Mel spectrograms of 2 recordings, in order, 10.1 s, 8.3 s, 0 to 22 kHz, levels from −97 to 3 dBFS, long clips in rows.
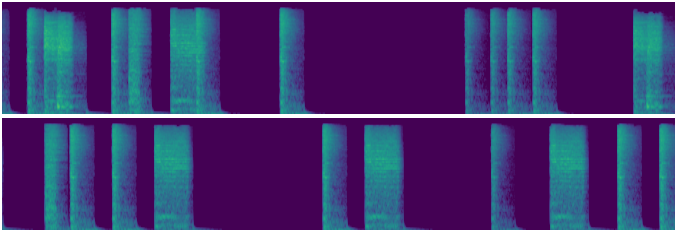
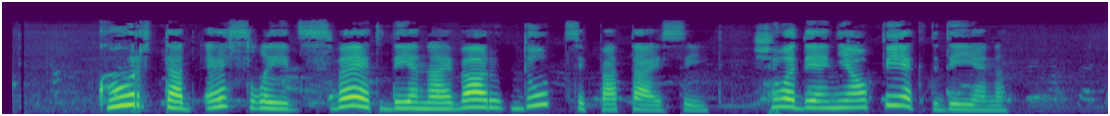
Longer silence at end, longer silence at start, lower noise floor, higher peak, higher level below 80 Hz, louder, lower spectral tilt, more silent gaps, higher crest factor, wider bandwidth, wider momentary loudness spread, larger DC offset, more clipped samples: second, 0 s vs 0.55 s; second, 0.2 s vs 0.75 s; first, under -90 dBFS vs -56 dBFS; about the same, -8 dBFS vs -6 dBFS; first, -58 dBFS vs -76 dBFS; second, -27 LUFS vs -22 LUFS; second, 0.5 dB/octave vs -4 dB/octave; first, 1.78-2.08 s, 2.41-3.47 s, 4.28-4.73 s, 5.27-5.36 s, 6.69-7.45 s, 8.27-8.71 s, 8.97-9.15 s vs none; first, 24 dB vs 18 dB; first, 17 kHz vs 11.5 kHz; about the same, 15 LU vs 17 LU; neither; neither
